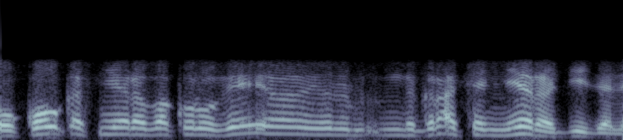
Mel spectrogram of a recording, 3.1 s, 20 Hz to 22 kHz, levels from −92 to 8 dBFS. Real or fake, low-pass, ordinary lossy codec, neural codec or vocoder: real; 3.6 kHz; Opus, 16 kbps; none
